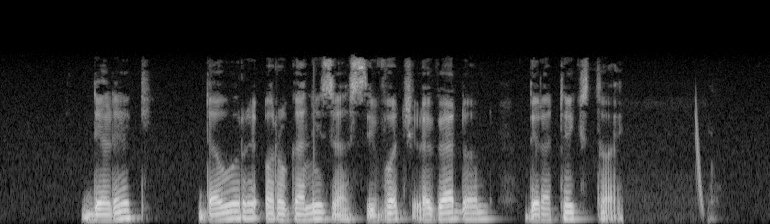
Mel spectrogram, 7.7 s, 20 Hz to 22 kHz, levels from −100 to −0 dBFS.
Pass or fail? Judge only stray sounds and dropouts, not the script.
fail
